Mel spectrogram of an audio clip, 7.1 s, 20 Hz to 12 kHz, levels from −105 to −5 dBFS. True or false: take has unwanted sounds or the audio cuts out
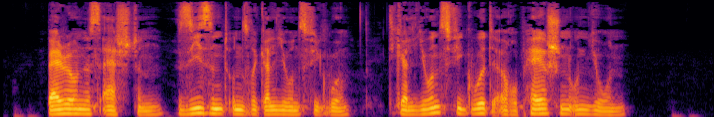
false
